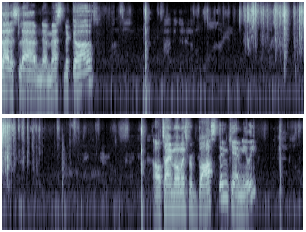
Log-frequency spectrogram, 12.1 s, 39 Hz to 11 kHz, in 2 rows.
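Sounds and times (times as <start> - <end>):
wrapper ripping and rustling: 4.7 - 6.8.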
